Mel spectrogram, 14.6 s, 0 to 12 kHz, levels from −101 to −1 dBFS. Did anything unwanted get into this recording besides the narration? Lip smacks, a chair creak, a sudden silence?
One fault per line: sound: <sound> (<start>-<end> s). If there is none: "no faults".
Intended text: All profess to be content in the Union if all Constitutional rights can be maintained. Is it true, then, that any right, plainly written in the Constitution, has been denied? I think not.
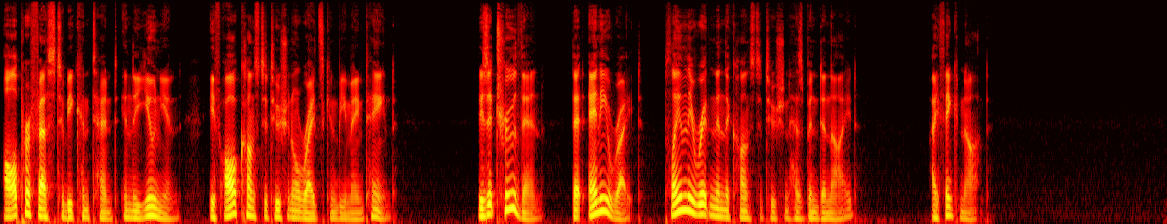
no faults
